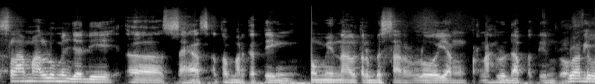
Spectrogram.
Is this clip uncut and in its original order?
no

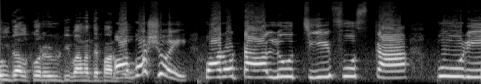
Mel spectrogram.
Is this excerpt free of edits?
no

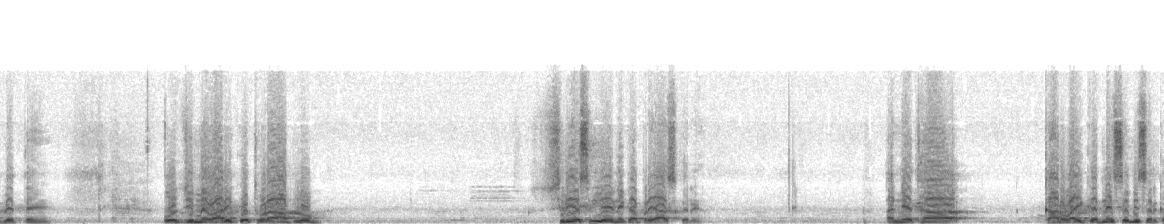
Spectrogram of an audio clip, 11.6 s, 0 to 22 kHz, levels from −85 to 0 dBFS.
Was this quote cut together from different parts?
no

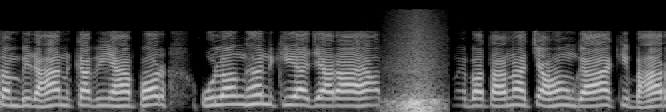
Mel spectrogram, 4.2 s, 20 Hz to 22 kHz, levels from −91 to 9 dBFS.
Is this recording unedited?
no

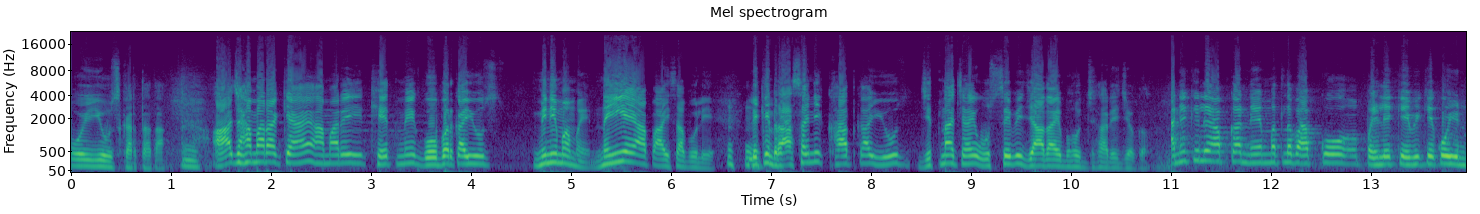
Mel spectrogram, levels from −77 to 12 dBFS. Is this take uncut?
no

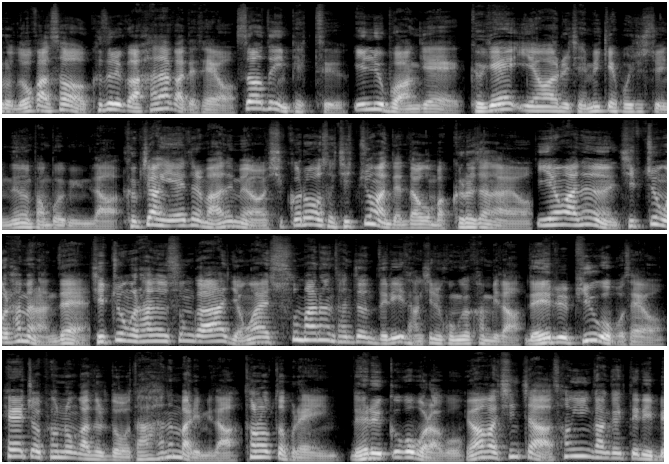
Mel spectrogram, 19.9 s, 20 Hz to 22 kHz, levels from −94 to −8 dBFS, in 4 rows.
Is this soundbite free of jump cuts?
yes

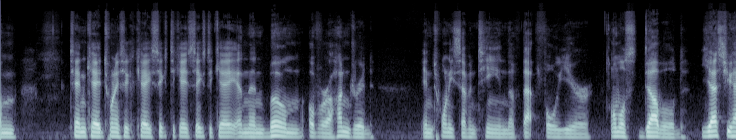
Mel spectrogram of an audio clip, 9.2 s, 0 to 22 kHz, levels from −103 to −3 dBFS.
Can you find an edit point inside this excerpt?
yes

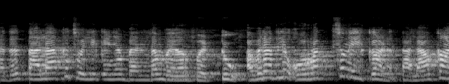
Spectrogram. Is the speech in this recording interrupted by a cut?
no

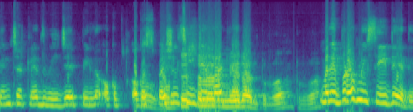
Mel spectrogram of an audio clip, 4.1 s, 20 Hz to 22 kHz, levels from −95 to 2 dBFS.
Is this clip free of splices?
no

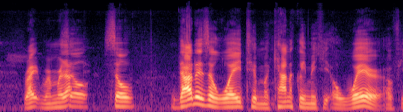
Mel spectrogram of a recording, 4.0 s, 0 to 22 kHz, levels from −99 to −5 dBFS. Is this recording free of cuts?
no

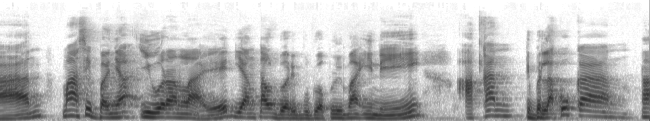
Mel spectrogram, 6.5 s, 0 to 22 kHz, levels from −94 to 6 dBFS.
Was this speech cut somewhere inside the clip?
no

